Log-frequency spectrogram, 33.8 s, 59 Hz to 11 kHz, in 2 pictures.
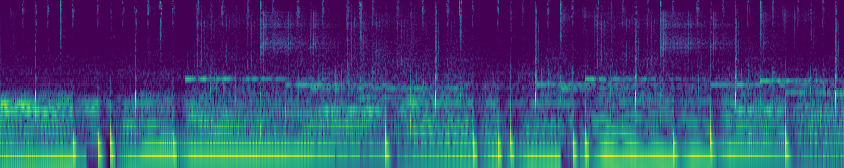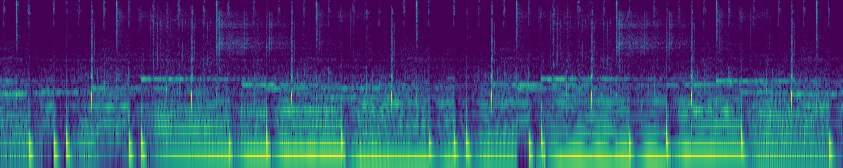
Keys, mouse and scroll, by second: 0.5 scroll up 1, 1.0 middle click, 1.9 scroll down 2, 3.7 middle click, 3.7 scroll down 2, 4.8 scroll up 1, 5.1 middle click, 8.8 r, 10.4 scroll down 2, 10.8 middle click, 13.6 click, 14.4-14.8 scroll down 2, 14.8 middle click, 15.5-16.3 scroll up 4, 16.3 click, 16.6-17.1 scroll up 2, 17.7 scroll down 2, 18.8 middle click, 19.9 r, 22.7 g, 24.2 middle click, 25.0 middle click, 25.8 scroll up 2, 26.3 g, 27.7 scroll down 2, 28.5 click, 30.4 Tab, 30.8 scroll down 1, 31.1 middle click, 31.9-32.4 scroll up 2, 32.7 click.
